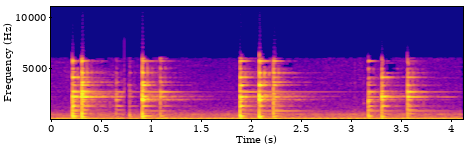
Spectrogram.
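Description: A large, solid steel kitchen knife blade is held in hand near the microphone and tapped with long fingernails, giving ten light, bright metallic clinks in small clusters. Each clink rings with a high tone around 2.2 kHz and fades quickly over a faint low hum.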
